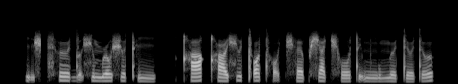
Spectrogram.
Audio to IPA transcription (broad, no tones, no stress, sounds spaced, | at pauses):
ḭ ʃ t͡sʰ ø d ɔ̰ ɕ ɵ m ɭ o ʃ ɵ tʼ i | qʰ a qʰ ə˞ ɕ ʉ tʼ ɔ tʰ ɔ̰ t͡ʃʰ ɛ p ʃ a t͡ʃʰ o t ḭ m ŋ u m ø t ø t ɵ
